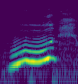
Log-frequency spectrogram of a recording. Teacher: the English W sound, the woo, where you really don't even touch anything with your lips or teeth.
